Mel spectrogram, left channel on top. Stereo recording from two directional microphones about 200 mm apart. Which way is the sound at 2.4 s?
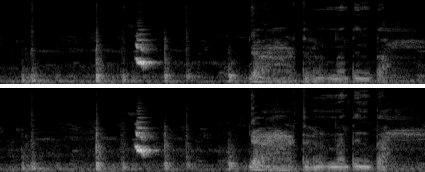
40° right (ahead or behind).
